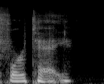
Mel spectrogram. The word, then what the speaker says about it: forte: How to say F-O-R-T-E. – Fort. Forte.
